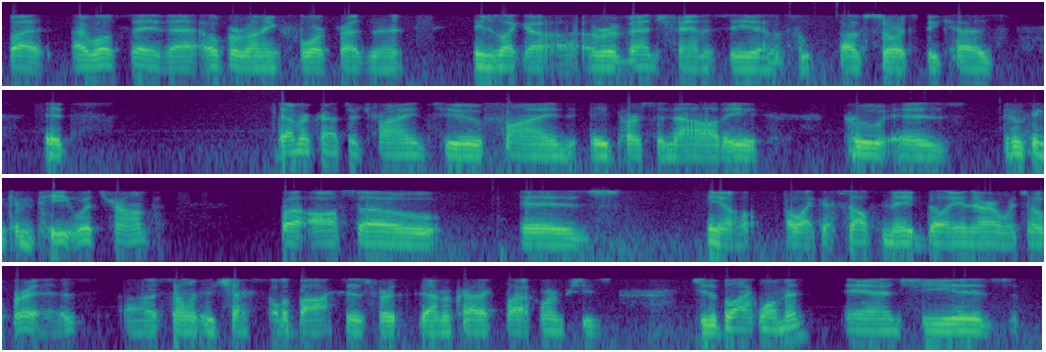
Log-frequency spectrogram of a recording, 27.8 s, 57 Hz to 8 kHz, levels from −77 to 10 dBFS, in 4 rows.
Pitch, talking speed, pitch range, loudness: 85 Hz, 145 wpm, 80-90 Hz, -20 LUFS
